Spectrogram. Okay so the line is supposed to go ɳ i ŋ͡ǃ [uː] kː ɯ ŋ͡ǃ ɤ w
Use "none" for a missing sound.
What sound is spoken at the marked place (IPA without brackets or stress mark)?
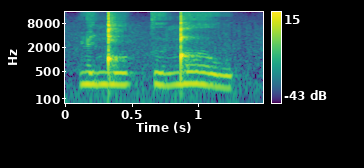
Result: uː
